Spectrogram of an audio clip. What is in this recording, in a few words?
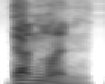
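"dunlin", American English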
